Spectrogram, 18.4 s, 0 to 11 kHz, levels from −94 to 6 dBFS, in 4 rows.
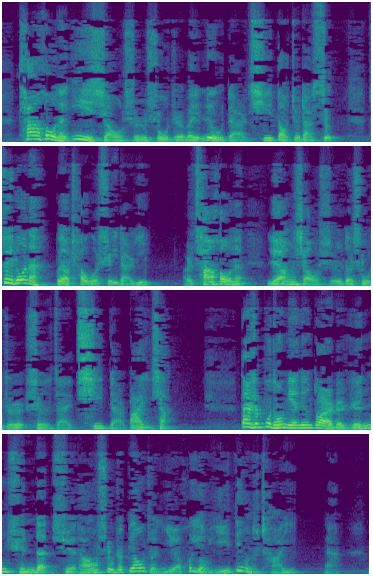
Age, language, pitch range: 50-69, Chinese, 105-175 Hz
